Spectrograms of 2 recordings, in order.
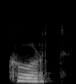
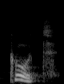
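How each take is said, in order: First: It is said with an r before t. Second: It is said without an r sound.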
